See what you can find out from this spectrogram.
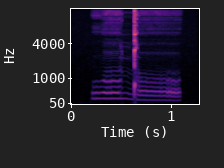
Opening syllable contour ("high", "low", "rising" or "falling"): high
